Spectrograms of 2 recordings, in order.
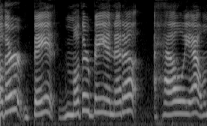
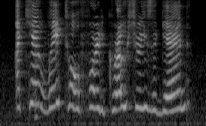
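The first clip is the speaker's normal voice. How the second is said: high, pitched-up put-on anime-style cartoon voice; 6 semitones higher than usual. Asked by another speaker to repeat the line: Anya voice. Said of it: "say that in the Anya voice".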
